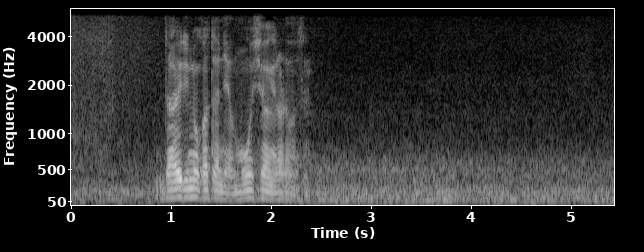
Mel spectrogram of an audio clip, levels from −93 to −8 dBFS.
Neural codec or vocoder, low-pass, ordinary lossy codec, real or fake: vocoder, 44.1 kHz, 80 mel bands, Vocos; 5.4 kHz; none; fake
